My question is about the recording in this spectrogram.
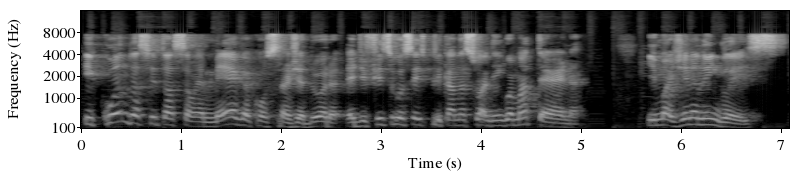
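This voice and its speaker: A man's voice: on the high side, expressive, normal speed, a little mellow, muffled recording, soft background music. A man reading a follower's story aloud in a casual podcast chat, with mock-dramatic soap-opera intonation.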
